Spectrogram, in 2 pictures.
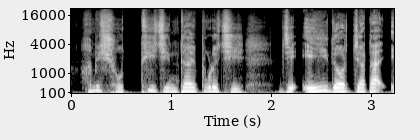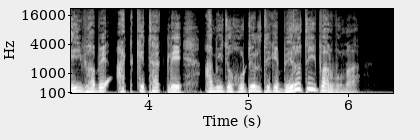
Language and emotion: Bengali, fearful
